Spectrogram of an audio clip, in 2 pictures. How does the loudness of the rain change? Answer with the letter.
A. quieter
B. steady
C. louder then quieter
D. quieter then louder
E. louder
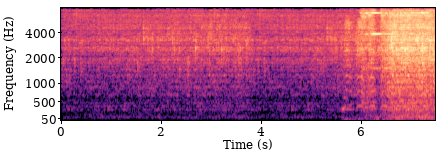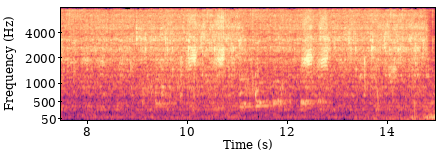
E.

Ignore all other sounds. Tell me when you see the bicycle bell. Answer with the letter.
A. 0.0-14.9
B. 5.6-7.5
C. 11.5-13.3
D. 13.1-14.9
B.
